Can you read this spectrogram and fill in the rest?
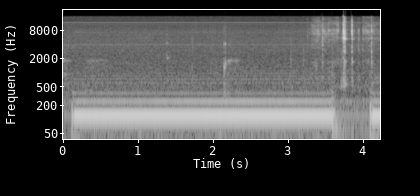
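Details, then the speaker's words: LM1875 bridged amplifier on a variac and bulb limiter at power-up: a steady deep hum near 120 Hz drops out briefly and returns. An undersized limiter bulb held the supply voltage too low; the amplifier itself was fine. "well I think nothing is wrong I was using a too small of bulb and it didn't allow the voltage to come up enough"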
